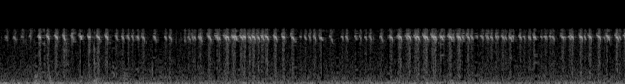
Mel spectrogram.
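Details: Emma field cricket kept indoors as live feeder insect, steady chirping: rapid trains of high, pulsed chirps repeated almost without pause, rising slightly in loudness, over faint low hum.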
